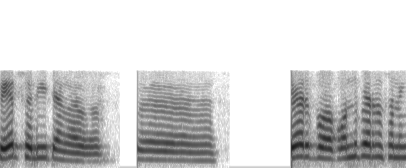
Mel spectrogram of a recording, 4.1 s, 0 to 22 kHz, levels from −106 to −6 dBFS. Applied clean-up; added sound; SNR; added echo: none; none; none; none.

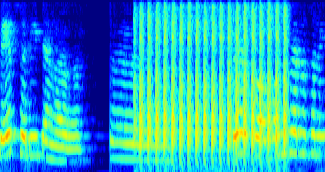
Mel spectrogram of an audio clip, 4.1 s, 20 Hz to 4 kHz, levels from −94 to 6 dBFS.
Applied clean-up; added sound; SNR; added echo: none; Gunshot, gunfire; -5 dB; reverberation time 0.3 s.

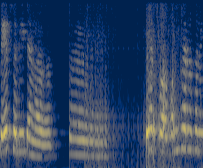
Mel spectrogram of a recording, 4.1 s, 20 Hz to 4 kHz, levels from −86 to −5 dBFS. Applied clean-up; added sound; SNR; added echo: neural separator model SepFormer DNS4.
